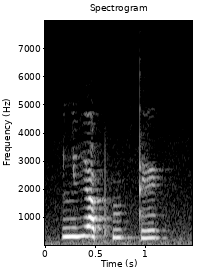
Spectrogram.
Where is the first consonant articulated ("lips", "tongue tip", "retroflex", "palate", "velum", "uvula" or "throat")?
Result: tongue tip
